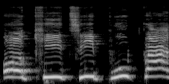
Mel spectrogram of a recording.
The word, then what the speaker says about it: Okitipupa: You heard the way I pronounced it now, no? Okitipupa.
